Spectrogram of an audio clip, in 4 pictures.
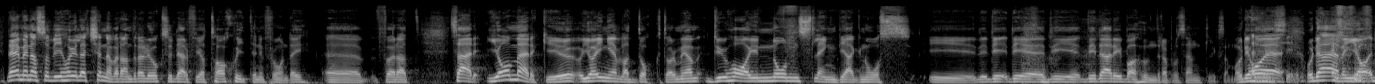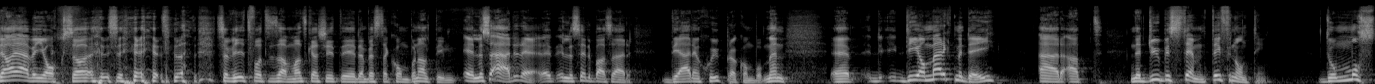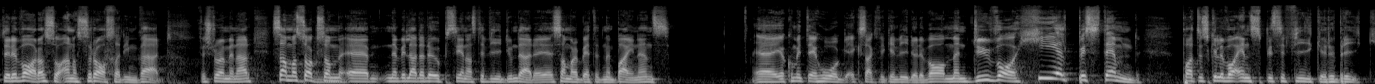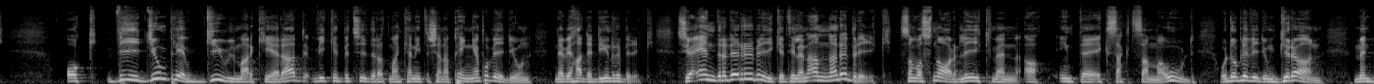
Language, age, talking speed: Swedish, 30-49, 220 wpm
